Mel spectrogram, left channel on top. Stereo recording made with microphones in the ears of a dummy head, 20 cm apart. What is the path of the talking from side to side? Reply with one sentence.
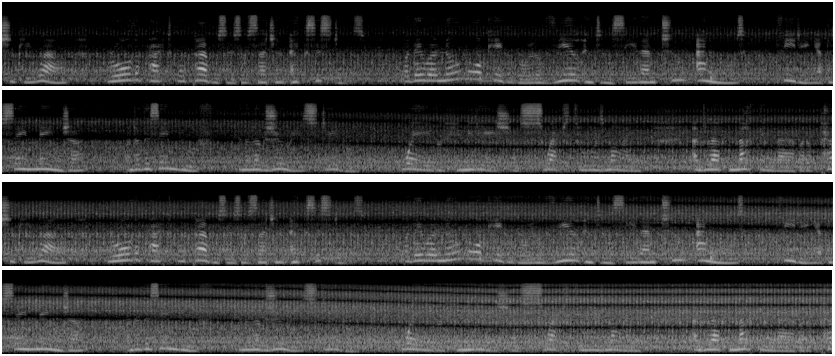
You can hear the talking stay put.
